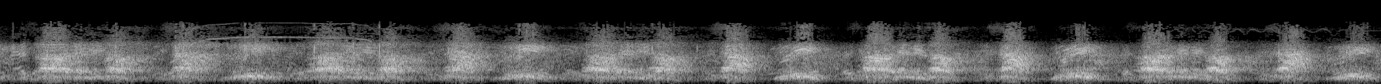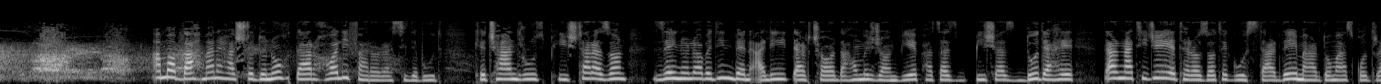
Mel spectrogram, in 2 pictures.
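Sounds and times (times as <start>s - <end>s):
large protest crowd chanting a slogan in unison: 0.0s - 17.8s
speech: 0.2s - 2.0s, 15.6s - 27.6s
whistles: 1.8s - 3.9s, 12.0s - 14.4s.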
